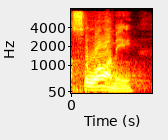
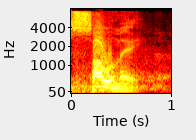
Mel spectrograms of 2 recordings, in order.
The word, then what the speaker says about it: Salome: It's not salami, it's Salome.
